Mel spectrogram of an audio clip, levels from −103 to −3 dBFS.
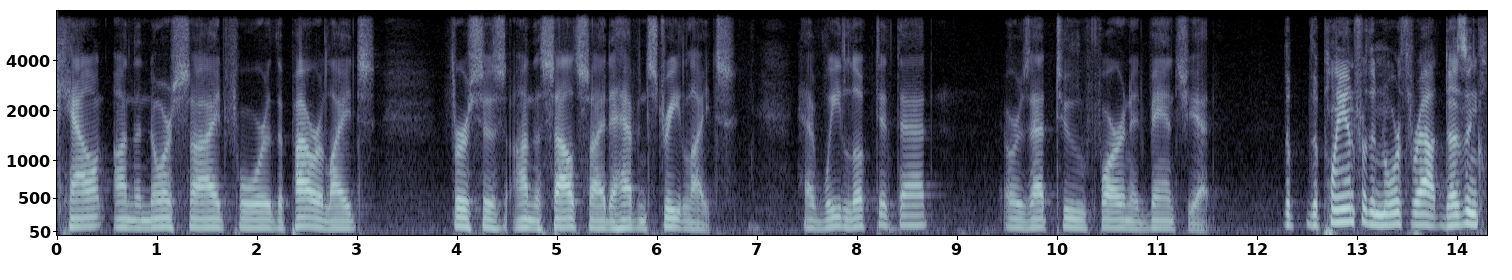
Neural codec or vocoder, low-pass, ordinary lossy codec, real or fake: none; 7.2 kHz; Opus, 64 kbps; real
